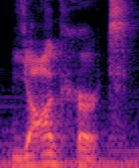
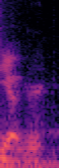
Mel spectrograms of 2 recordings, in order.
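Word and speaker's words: yoghurt: Oh, I know it's still pronounced yogurt, but I do think it's funny. There's an extra H in there. I think that's just a holdover from French, from the French influence in England's English, right?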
